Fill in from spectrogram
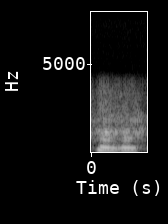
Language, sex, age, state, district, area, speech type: Hindi, male, 18-30, Uttar Pradesh, Azamgarh, rural, conversation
